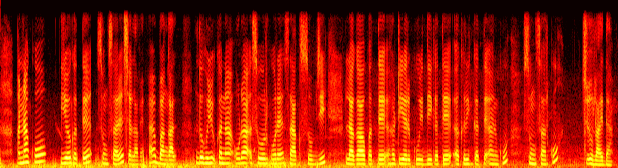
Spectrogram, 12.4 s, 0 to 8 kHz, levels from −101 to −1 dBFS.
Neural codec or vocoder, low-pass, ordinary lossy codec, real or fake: none; 7.2 kHz; none; real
